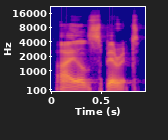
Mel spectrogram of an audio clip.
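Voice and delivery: plain reading voice

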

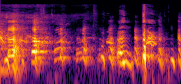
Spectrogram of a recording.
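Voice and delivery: high-pitched cackle of disbelief; shrieking laugh. Real, not acted. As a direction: burst out in a squealing laugh. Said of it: "Malcolm was pissed".

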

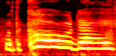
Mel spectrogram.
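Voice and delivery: high, loud dramatic wail about being stuck; mock melodrama, voice up high and loud; melodramatic panic. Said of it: "I start to get a little bit dramatic".

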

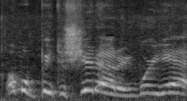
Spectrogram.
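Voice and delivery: high, quick, imitated angry threat; retold furious threat. Enraged prank-call victim threatening his tormentor, retold angry. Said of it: "this guy's just getting fucking madder than hell".

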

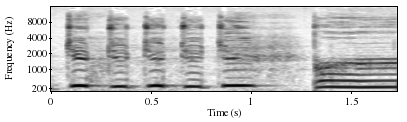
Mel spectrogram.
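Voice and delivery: high, soft sung-out transition effect; light high "doo-doo" flash-forward noise; flash-forward jingle. Pretend. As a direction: mimic a time-jump sound effect with a trill.

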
